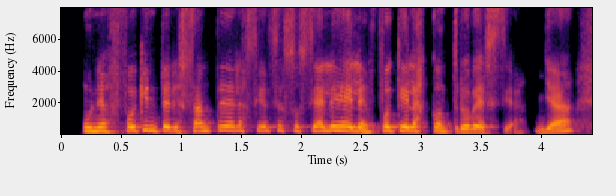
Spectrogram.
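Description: A woman's high voice in a Chilean accent, dark and mellow in tone, with ordinary pitch variation and a quiet background. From southern Chile. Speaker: anthropologist and lecturer; lecturer. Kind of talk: lecture. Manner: halting, many fillers. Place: home room. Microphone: webcam.

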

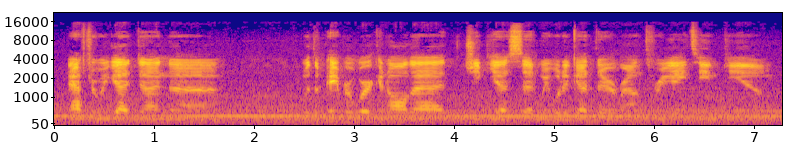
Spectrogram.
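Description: Over loud background noise, a man speaks at a moderate pace, the sound dry with no echo. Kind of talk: casual vlog chat. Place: car. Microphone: camera far.

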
